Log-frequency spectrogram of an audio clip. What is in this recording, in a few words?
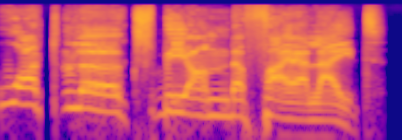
male troll start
